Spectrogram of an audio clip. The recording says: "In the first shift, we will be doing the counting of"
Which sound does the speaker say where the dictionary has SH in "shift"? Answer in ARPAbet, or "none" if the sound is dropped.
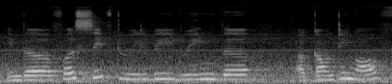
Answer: S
